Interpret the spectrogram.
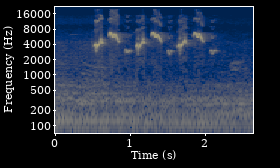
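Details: Melodious cinereous tit song for luring birds, bright high whistled notes paired with a lower dipping note, the two-part phrase repeated rapidly four times over steady low background hum.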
